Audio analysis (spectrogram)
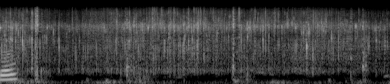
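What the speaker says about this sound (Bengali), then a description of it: "পেঁয়াজটা দিয়ে ভালো করে ভেজে নিব" Green chili and onion fry in hot oil in a pan, giving a steady, dense sizzle that stays close and loud throughout with occasional crackles.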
